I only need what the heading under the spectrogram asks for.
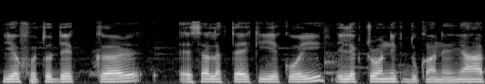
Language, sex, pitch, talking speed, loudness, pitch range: Bhojpuri, male, 125 Hz, 175 wpm, -16 LUFS, 120-130 Hz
